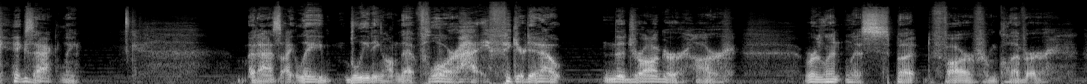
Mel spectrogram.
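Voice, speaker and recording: A man puts on a raspy character voice, fairly low in pitch with very wide pitch swings, at a fairly slow pace with long, frequent pauses. Faint music plays in the background. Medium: read story. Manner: wry, laughing between breaths.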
